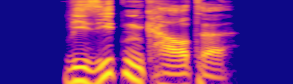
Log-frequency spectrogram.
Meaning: 1. visiting card 2. business card 3. calling card
- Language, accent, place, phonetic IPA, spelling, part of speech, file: German, Germany, Berlin, [viˈziːtn̩ˌkaʁtə], Visitenkarte, noun, De-Visitenkarte.ogg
